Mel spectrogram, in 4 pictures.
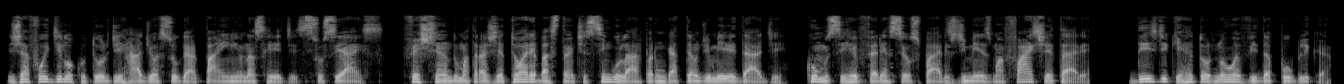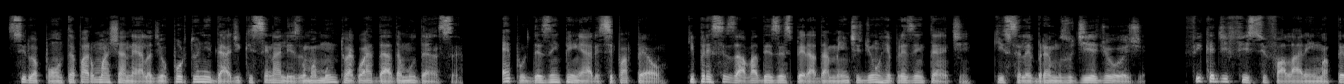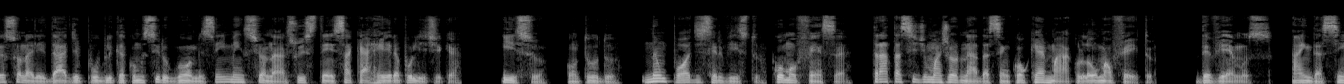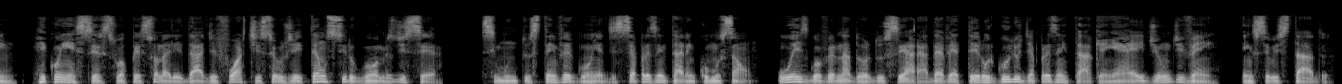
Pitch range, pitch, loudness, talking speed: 80-105 Hz, 90 Hz, -23 LUFS, 160 wpm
